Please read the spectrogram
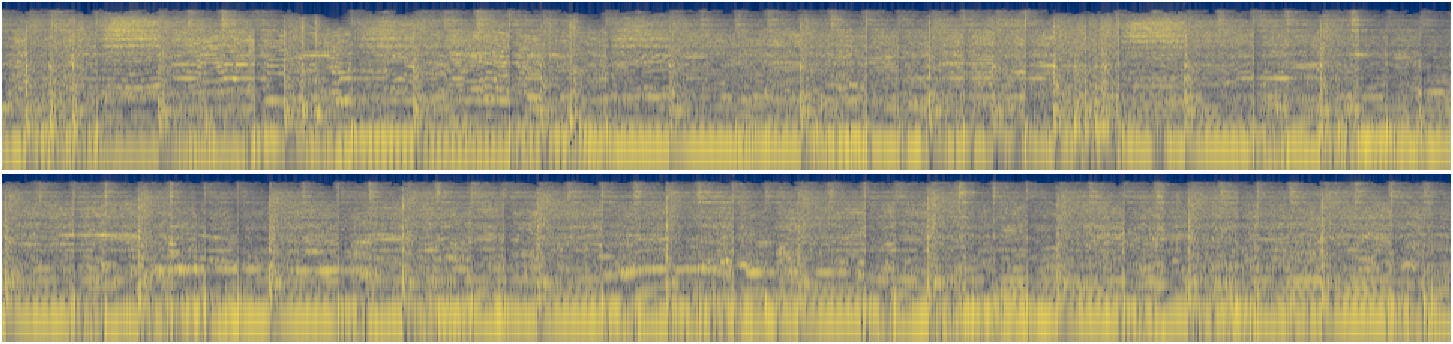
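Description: Live blues-rock band playing an instrumental stretch, with the drum kit's bass drum and snare prominent over bass and pitched instruments, and no singing.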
